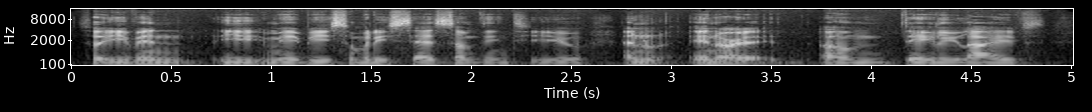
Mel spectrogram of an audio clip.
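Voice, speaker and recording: A man hosts a relaxed interview, his voice sitting low and coming across smooth and resonant. Hawaiian is his first language, and he speaks earnestly with encouraging asides. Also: normal speed. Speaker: podcast host. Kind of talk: casual interview chat.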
